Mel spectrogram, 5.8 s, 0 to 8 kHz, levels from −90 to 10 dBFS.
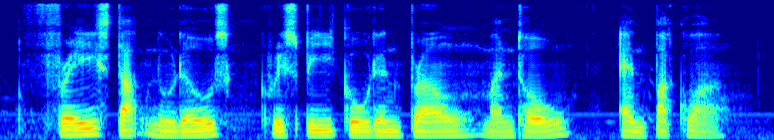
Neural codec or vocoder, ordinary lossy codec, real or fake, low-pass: none; none; real; 7.2 kHz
